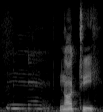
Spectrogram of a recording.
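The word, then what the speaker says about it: naughty: यस you read the fish that नॉटी ये जी एच जो है इसमें साइलेंट है नॉटी का क्या मतलब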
